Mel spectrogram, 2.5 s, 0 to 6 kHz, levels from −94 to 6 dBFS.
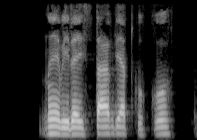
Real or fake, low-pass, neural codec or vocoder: real; 5.4 kHz; none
